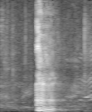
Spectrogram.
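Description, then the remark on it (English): A single loud throat clearing into the microphone, lasting about a quarter second with a raspy, rough burst, surrounded by quiet room tone and no talking. “Clear my throat there on the mic.”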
